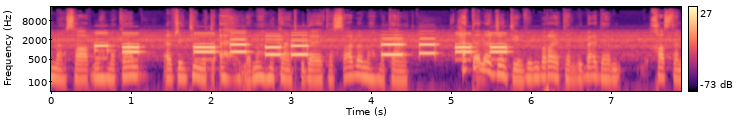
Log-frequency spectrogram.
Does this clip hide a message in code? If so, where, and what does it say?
Yes: DTMF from 0.5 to 5.7 s, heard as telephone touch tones, dialled by hand, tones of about 200 ms, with speech in Arabic. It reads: 07 7912 3677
